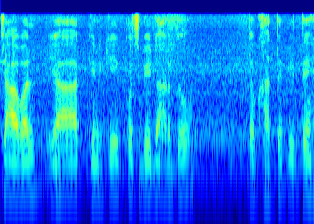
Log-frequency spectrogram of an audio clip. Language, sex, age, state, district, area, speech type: Hindi, male, 45-60, Uttar Pradesh, Lucknow, rural, spontaneous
